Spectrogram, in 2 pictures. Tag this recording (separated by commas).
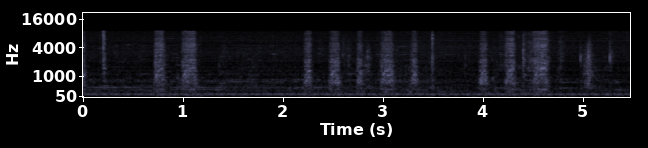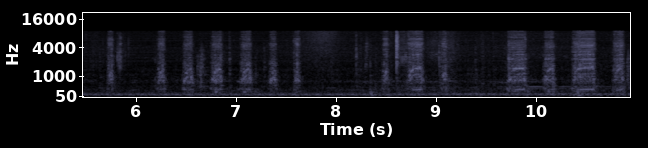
Boat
